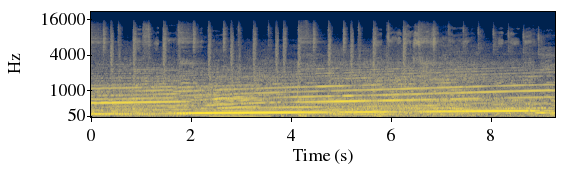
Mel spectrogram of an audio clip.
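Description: Toyota Corolla XRS's 2ZZ-GE four-cylinder engine pulling hard, its pitch rising steadily as the car accelerates through one gear, then dropping near the end. A song's beat plays over it.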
